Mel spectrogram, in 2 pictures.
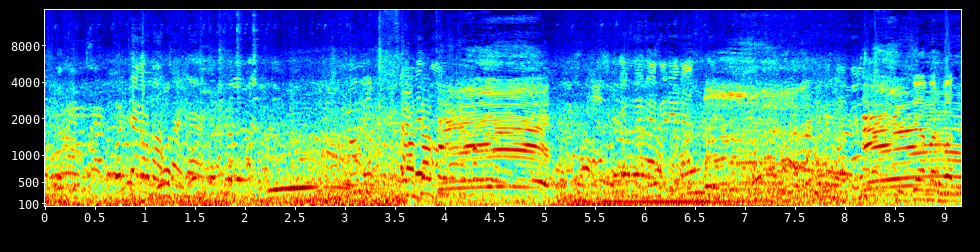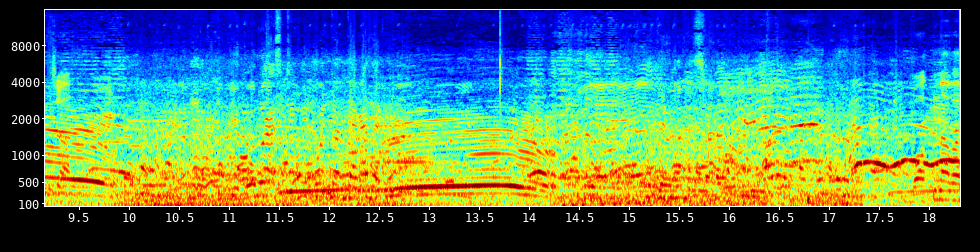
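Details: Repeated moos from cattle at Raniganj market, Dinajpur, on 12 July 2024, with Friesian heifer calves among the stock. Separate bursts of lowing arrive every few seconds, some drawn out and rising, above steady crowd noise and chatter.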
